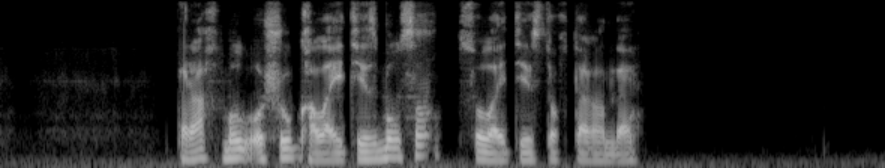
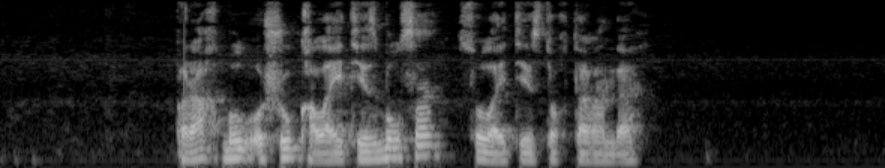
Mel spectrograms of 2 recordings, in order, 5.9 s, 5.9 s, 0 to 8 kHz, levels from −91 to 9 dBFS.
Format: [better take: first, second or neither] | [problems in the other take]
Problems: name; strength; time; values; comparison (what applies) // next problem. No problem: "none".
second | noise reduction (neural diffusion model UNIVERSE++)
